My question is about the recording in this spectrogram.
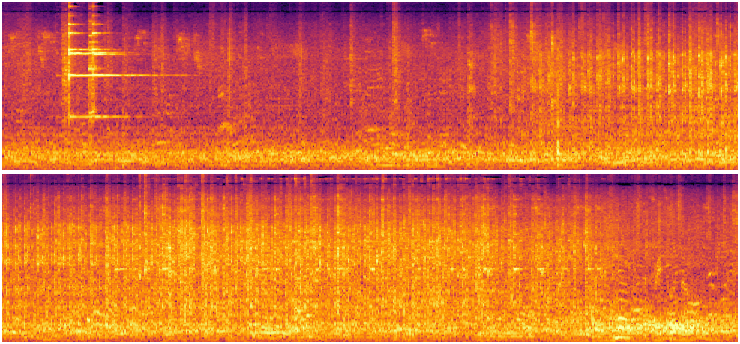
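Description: A bell struck once about a second in, ringing briefly with a bright, clear tone. Then a crowd murmurs, over a rapid, continuous clatter of hand-turned Tibetan prayer wheels rotating on their spindles, growing busier through the middle.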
